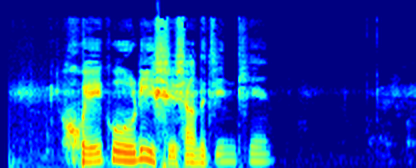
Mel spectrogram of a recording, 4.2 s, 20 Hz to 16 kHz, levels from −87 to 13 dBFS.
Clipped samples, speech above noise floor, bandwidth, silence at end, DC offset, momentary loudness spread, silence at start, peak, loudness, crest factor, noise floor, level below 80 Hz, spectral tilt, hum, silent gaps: under 0.1%; 61 dB; 11.5 kHz; 1.5 s; under 0.1%; 23 LU; 0.6 s; 0 dBFS; -13 LUFS; 18 dB; -75 dBFS; -44 dBFS; -5.5 dB/octave; none; none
